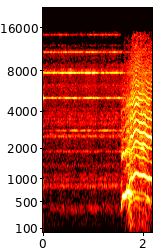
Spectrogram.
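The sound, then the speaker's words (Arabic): A telephone rings out suddenly over a steady tonal hum, its loud, warbling electronic ring swelling in and continuing to the end. “ايه ده؟ ايه ده؟ التليفون راني نطق.”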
